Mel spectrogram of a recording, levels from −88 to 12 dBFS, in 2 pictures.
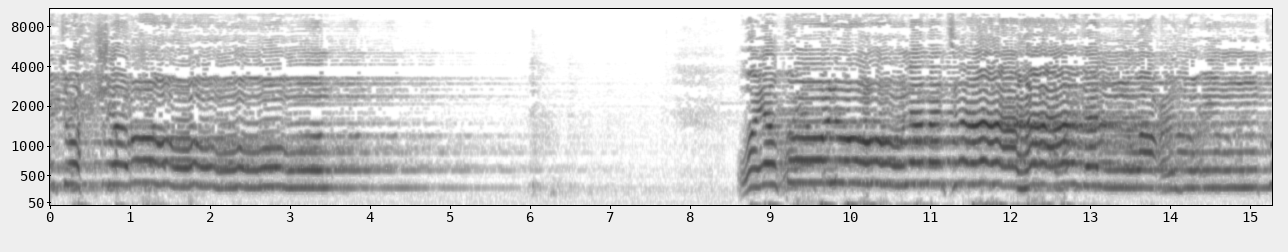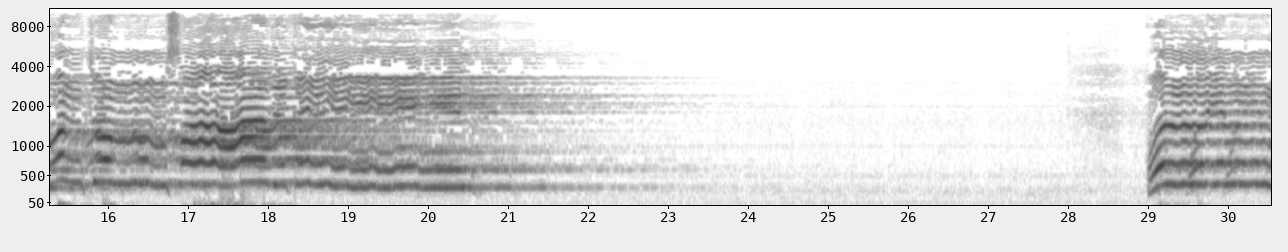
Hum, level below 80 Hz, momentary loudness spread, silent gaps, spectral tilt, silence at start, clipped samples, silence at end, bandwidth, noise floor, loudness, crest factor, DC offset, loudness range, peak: none; -60 dBFS; 12 LU; none; -1 dB/octave; 0 s; under 0.1%; 0 s; 11 kHz; -69 dBFS; -18 LUFS; 20 dB; under 0.1%; 14 LU; -2 dBFS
